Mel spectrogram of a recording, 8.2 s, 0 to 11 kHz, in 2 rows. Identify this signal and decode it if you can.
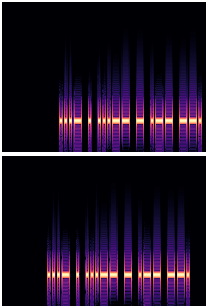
Morse code, heard as a keyed tone, about 25 wpm, 700 Hz. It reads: VE3TWG VE3TWG
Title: DXCC-100 Call Signs - 6 Characters - Repeated 3x - 25wpm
